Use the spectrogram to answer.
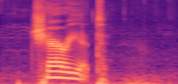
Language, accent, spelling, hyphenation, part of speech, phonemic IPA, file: English, US, chariot, char‧i‧ot, noun / verb, /ˈt͡ʃɛɹi.ət/, En-us-chariot.ogg
- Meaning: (noun) 1. A two-wheeled horse-drawn cart, used in Bronze Age and Early Iron Age warfare 2. A light (four-wheeled) carriage used for ceremonial or pleasure purposes 3. The rook piece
